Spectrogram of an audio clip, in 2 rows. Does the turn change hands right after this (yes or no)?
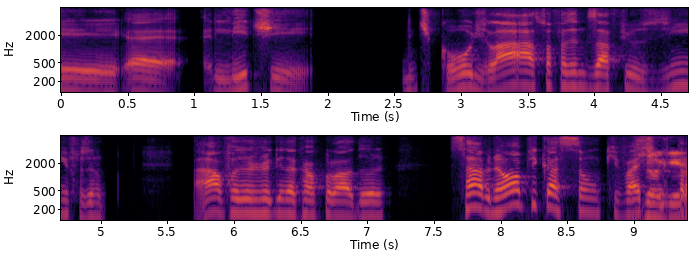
no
